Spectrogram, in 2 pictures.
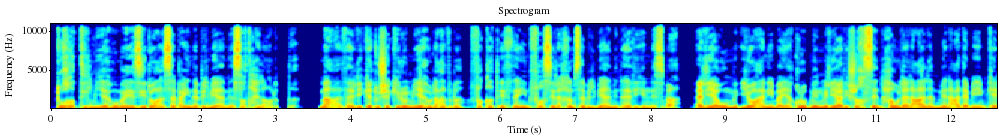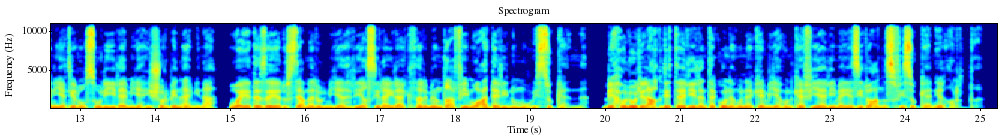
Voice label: Documentary style voice over and dubbing

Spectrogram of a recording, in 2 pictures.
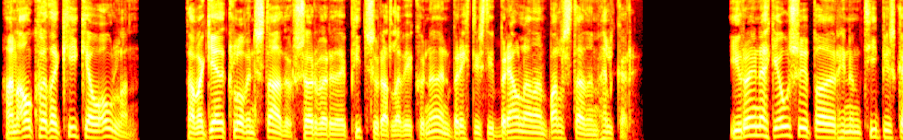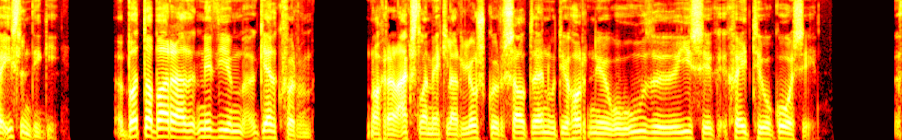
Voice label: Audiobook Icelandic

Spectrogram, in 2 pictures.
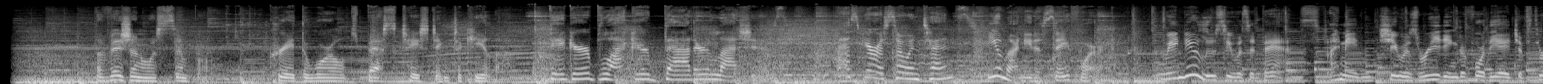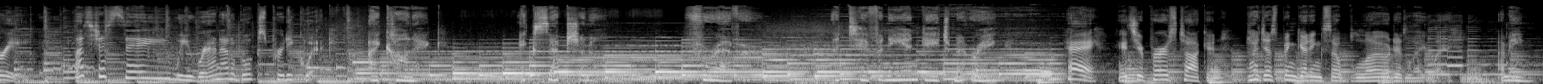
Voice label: Commercial

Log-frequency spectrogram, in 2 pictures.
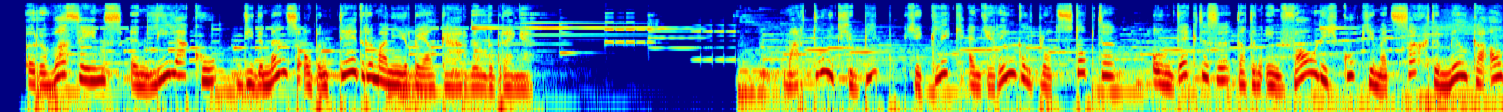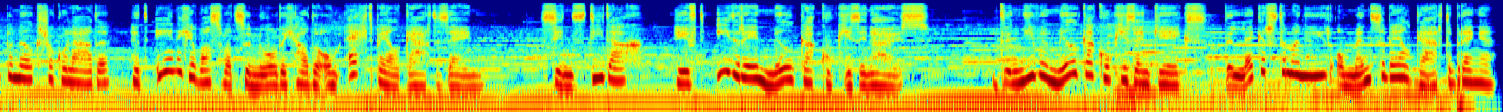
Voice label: TVC enchanting storytelling; Milka

